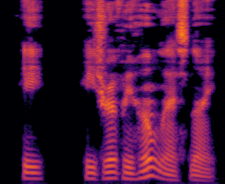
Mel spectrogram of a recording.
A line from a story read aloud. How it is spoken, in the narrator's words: Delia replied shakily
